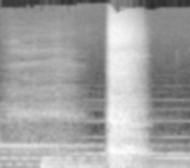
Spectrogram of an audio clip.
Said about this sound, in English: let's say everybody, let's take a correct collective breath.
